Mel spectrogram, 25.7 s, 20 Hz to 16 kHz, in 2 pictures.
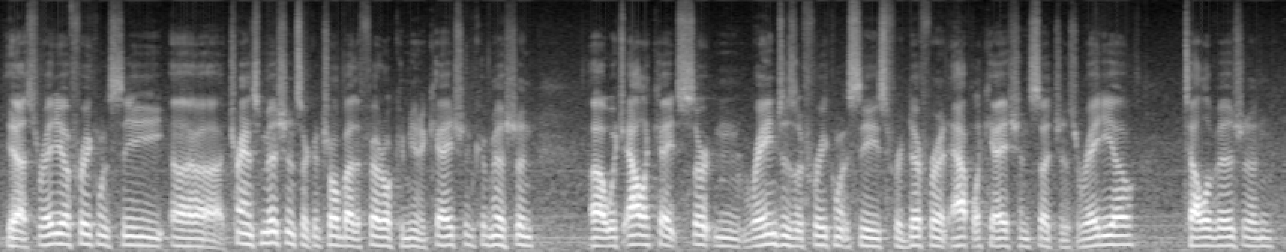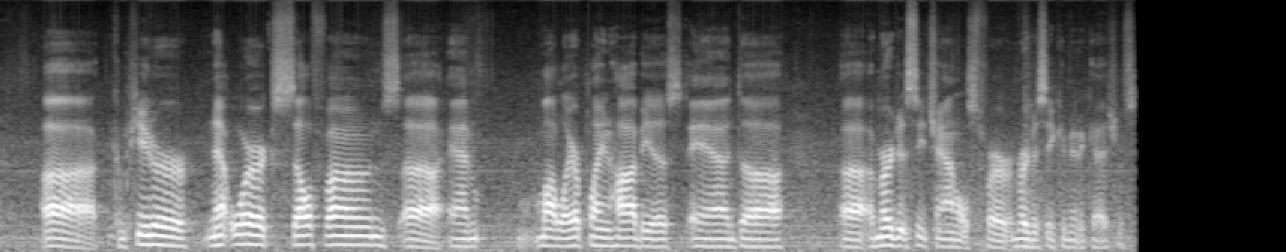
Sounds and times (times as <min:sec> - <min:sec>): Speech: 0:00.0 - 0:24.2.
